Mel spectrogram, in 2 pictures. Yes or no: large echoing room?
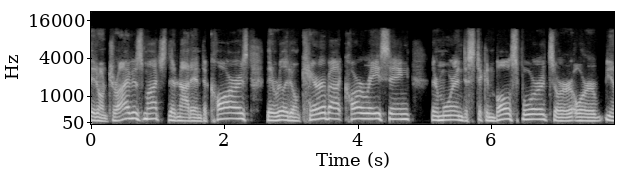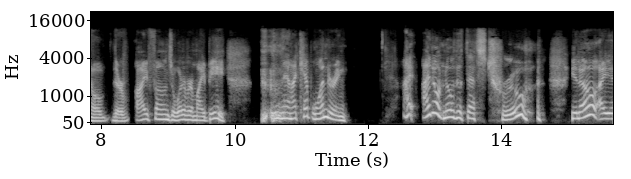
no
